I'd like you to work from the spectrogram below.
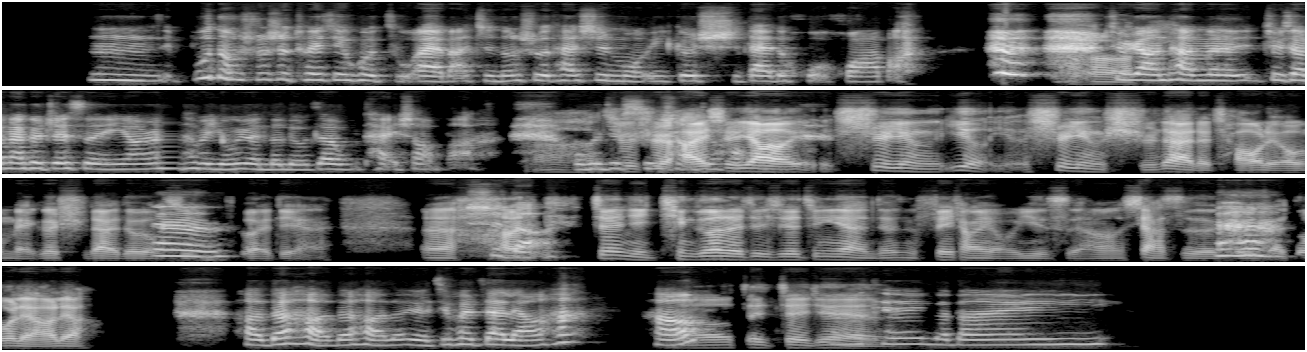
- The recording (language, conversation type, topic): Chinese, podcast, 你小时候有哪些一听就会跟着哼的老歌？
- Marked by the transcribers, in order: laugh; teeth sucking; laugh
